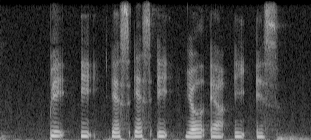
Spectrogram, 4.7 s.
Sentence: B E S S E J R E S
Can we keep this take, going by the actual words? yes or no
yes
